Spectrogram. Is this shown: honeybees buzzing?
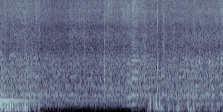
yes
